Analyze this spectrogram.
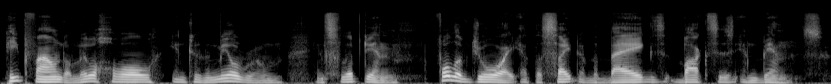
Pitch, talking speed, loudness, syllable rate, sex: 110 Hz, 175 wpm, -18 LUFS, 3.7 syllables/s, male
